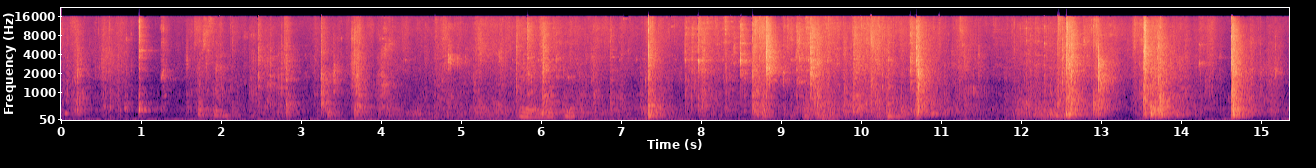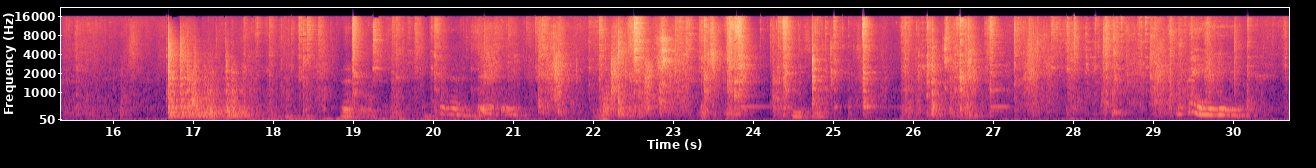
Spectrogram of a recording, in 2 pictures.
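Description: A metal hand tool scraping and chipping old plaster off a stone wall: a run of irregular sharp scrapes and knocks, busier and louder in the second half.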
